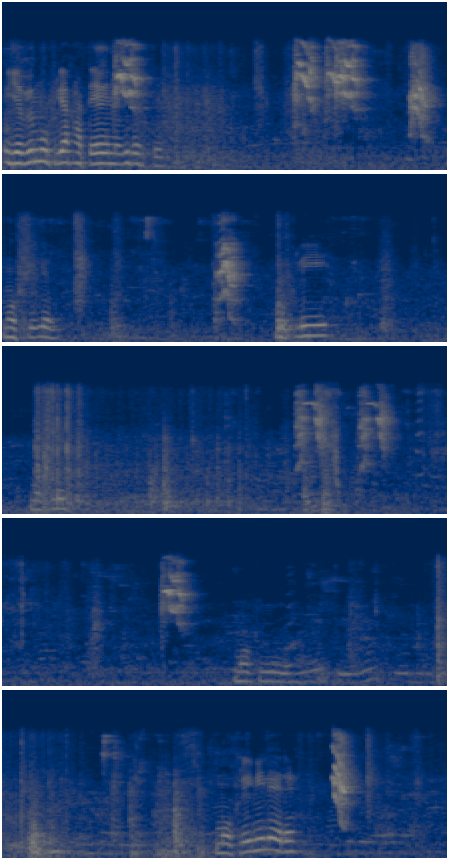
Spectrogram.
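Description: Parrots screech and squawk loudly close by.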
